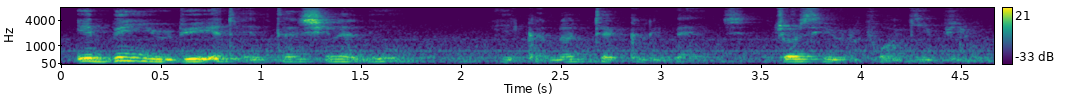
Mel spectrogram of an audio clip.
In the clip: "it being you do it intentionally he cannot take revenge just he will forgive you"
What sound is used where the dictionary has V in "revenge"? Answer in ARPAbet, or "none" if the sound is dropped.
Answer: B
